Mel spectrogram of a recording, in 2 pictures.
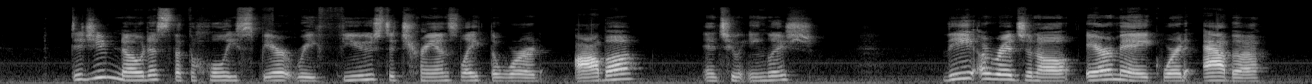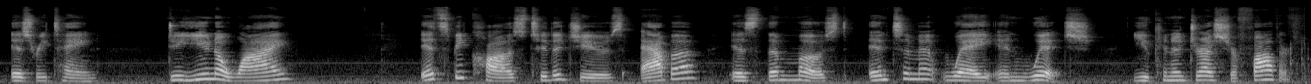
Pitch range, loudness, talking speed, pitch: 155-205 Hz, -19 LUFS, 100 wpm, 180 Hz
